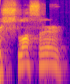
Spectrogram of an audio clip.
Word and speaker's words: Schlosser: Schlosser, did I pronounce your family name correctly, ma'am?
